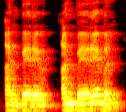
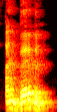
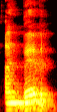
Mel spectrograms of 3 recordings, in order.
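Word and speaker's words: unbearable: अनबेरेबल, ایک تو اس میں اسٹریس بی پر ہے. دوسرا آنریبل ٹیچر یاد رکھیے گا کہ بہت سے ورڈز جو ایبل پر ختم ہوتے ہیں ان کا جو اے ہے اس کو لمبا کر کے نہیں پڑھا جاتا. ہم ایسا نہیں پڑھ سکتے کہ اس کو ایسے کہیں انبیریبل، وہ غلط ہو جائے گا. یہ بہت شارٹ ساؤنڈ ہوگی اے کی، تقریباً نہ ہونے کے برابر.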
